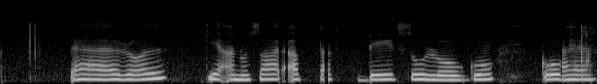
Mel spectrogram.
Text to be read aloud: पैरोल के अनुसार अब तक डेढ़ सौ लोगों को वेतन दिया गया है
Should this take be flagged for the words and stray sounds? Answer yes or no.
yes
